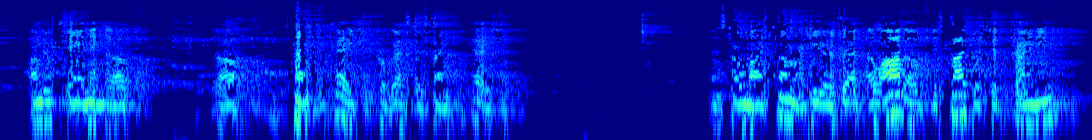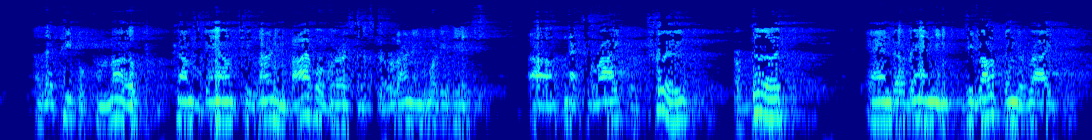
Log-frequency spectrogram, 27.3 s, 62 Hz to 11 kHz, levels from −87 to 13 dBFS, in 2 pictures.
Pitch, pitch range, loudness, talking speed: 130 Hz, 120-145 Hz, -48 LUFS, 100 wpm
